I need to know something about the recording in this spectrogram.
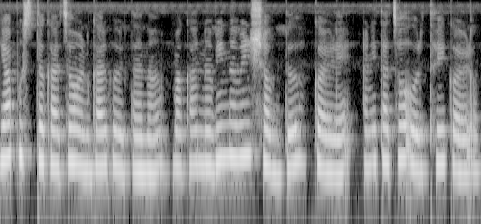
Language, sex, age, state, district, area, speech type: Goan Konkani, female, 18-30, Goa, Canacona, rural, spontaneous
